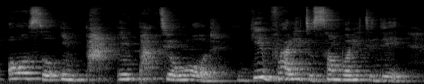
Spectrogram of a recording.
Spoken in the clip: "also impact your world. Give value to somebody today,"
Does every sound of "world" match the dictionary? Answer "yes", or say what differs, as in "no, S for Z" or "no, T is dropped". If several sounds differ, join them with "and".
no, L is dropped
